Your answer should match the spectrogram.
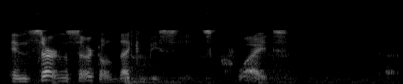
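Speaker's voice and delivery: very soft, halting murmur; hushed, hesitant innuendo; mock hushed aside. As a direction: trail along softly in mock discretion. Hushed echo of partner's innuendo.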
